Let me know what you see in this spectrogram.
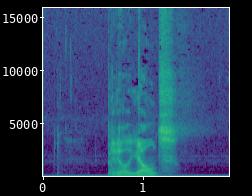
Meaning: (adjective) 1. brilliant (genius, excellent) 2. brilliant (luminous, shining); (noun) brilliant (finely cut gemstone, especially a diamond)
- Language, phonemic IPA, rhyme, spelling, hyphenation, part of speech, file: Dutch, /brɪlˈjɑnt/, -ɑnt, briljant, bril‧jant, adjective / noun, Nl-briljant.ogg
